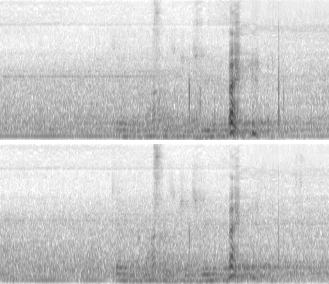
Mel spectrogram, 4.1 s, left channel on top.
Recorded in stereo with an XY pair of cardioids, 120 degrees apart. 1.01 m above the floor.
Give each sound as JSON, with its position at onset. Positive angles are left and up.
{"t": 1.4, "sound": "a man speaking", "azimuth_deg": -40, "distance_m": 1.1}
